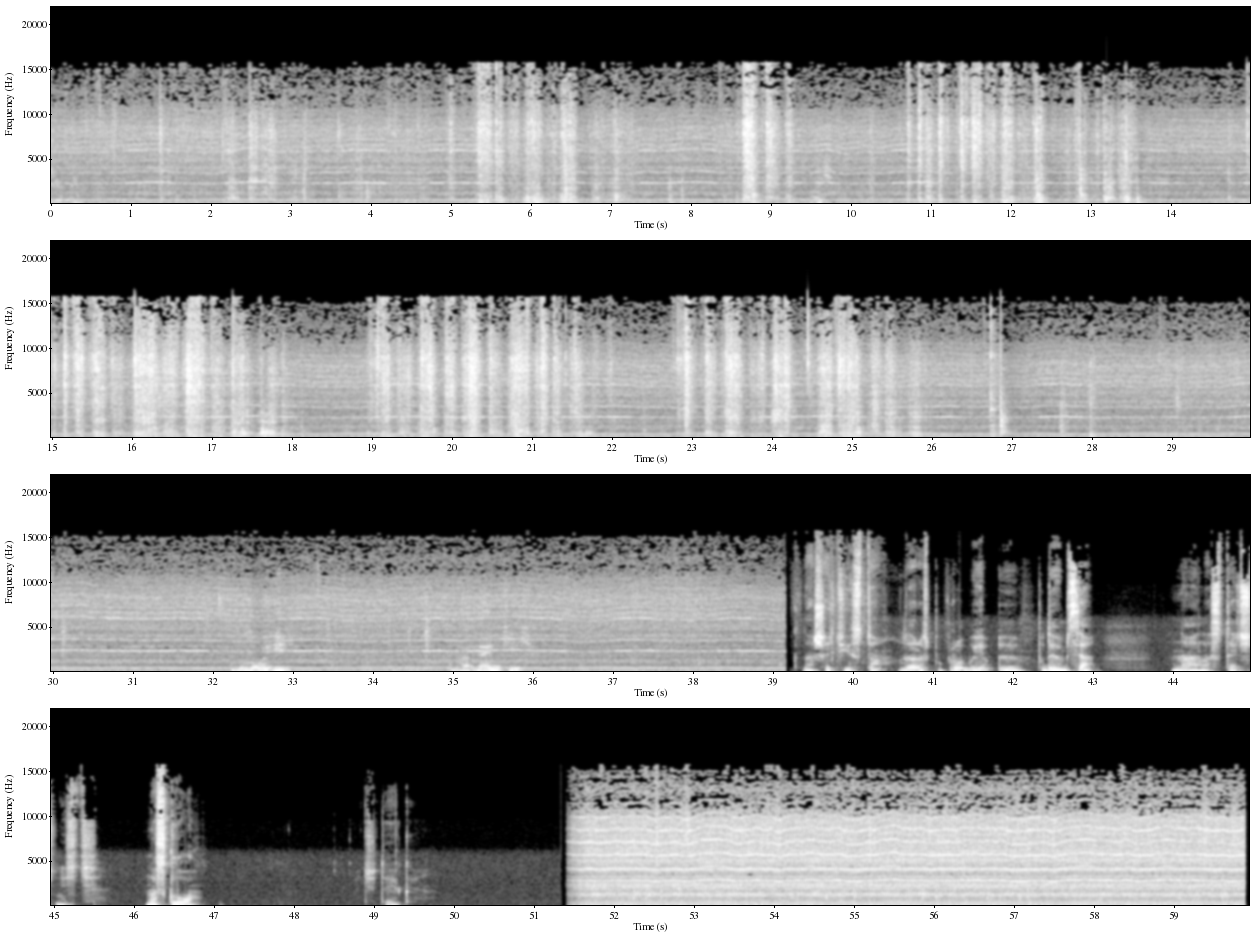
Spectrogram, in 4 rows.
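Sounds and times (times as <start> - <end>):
electric mixer motor hum: 0.0 - 39.2, 51.4 - 59.9
bread knife sawing crusty loaf: 2.2 - 28.7.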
